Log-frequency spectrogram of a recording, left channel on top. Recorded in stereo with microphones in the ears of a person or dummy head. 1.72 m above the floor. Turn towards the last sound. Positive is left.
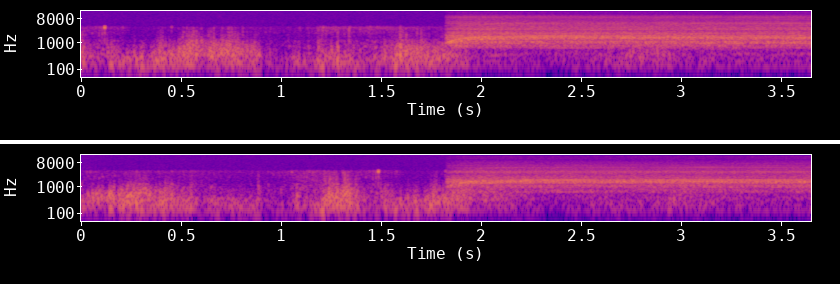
turn(degrees=30)  # may be behind; listen again after turning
